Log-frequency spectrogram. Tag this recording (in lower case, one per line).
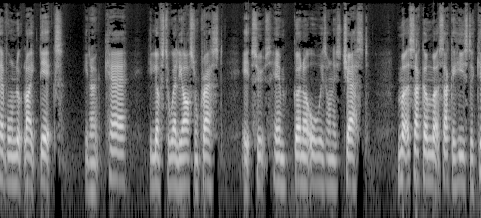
speech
